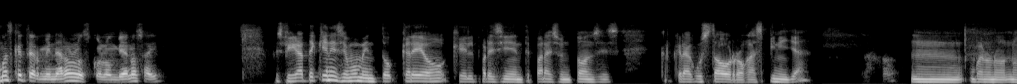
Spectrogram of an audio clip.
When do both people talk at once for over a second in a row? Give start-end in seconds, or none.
none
